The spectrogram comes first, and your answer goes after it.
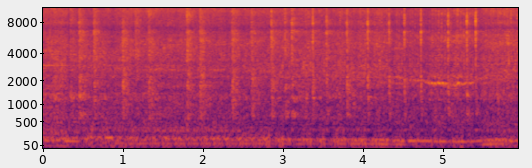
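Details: Mangnaro engine running with gearbox, clutch and pressure plate ruled out and the knock occurring sporadically: sharp irregular knocks above the low rumble; the knock is inside the engine, cause not yet found.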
